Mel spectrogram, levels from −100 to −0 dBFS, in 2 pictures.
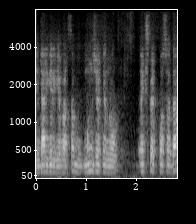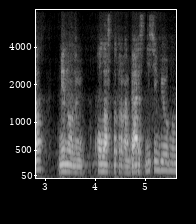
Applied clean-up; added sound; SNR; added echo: neural separator model SepFormer DNS4.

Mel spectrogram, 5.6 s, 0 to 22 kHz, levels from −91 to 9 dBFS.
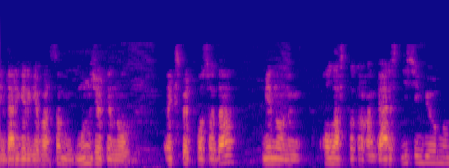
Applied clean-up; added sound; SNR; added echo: classical method WPE with log-MMSE.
